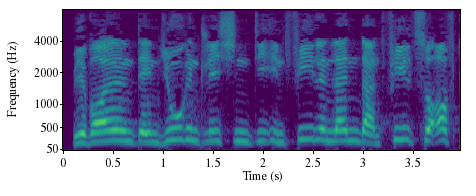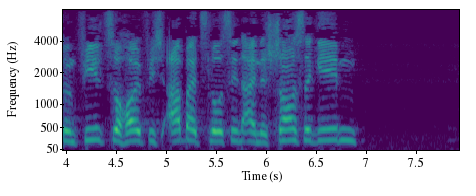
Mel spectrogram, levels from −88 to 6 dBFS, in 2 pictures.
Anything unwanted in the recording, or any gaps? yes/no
no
